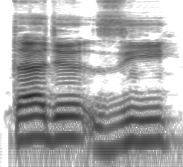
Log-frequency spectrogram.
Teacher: زا میں سیٹی کی آواز پیدا کریں گے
